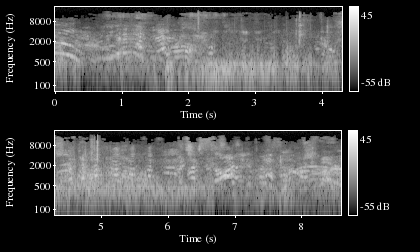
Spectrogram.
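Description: Boat passengers chattering and exclaiming over one another, several voices at once whose pitch rises and falls excitedly.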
